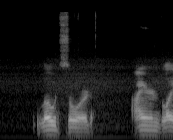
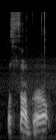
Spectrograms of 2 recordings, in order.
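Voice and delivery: put-on greeting voice; 10 semitones higher, 5 dB louder than usual.

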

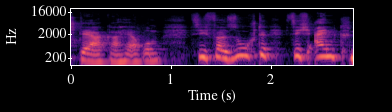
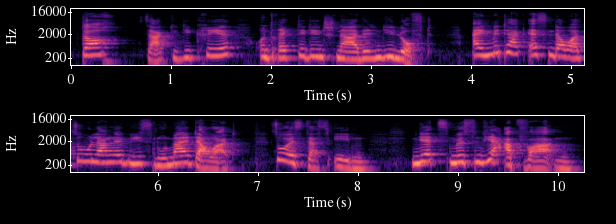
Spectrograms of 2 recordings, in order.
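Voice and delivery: higher, emphatic crow voice; haughty crow; 6 semitones higher, 4 dB louder than usual. Acted. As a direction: lecture firmly as the crow. (belehrende Krähenstimme)

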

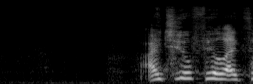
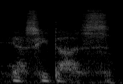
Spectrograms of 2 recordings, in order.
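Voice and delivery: soft whisper; 6 semitones lower, 20 dB quieter than usual. Acted. Whispered reply to princess.

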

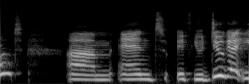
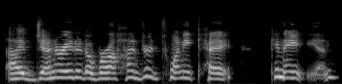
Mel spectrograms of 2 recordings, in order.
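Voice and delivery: ordinary talk

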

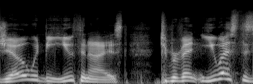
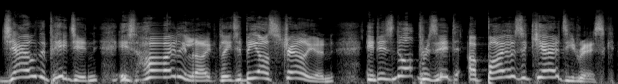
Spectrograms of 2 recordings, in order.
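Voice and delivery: bad Australian accent pitched higher; 8 semitones higher than usual. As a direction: fake Australian accent, voice pushed up. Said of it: "just to raise the pitch of your voice".

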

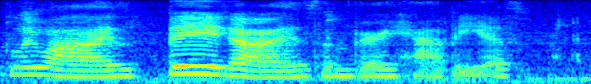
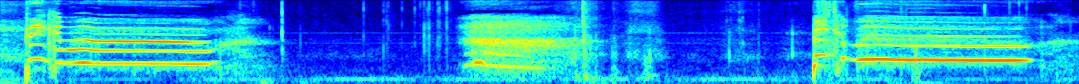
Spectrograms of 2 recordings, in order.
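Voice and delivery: very high, loud, slow peekaboo; peekaboo game; 9 dB louder, much slower than usual. Real, not acted.

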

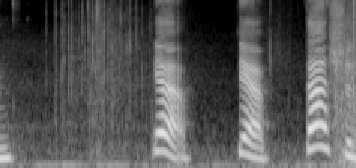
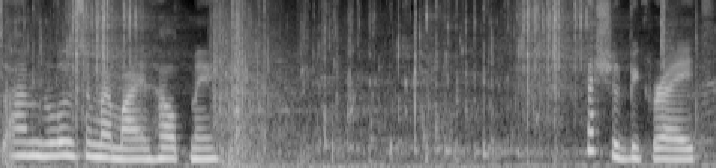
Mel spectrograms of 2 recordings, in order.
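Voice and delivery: ordinary talk

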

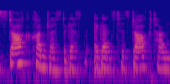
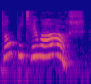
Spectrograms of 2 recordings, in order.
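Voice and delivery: high, loud, drawn-out protest; reproving; 13 semitones higher, 7 dB louder, slower than usual. A narrator's reading. Wife to shopkeeper husband, reproving. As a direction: chide him, stretching the words.

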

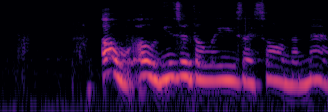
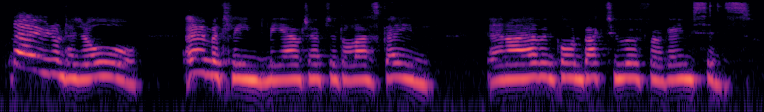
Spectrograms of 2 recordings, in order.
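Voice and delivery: loud guard in a put-on accent; projected, accented watchman voice; jittery guard character; 5 dB louder than usual. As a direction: play a guard making excuses, loudly.

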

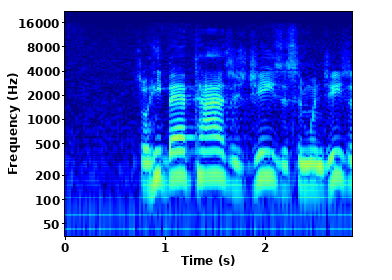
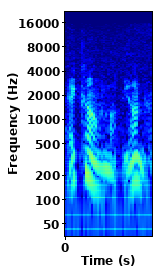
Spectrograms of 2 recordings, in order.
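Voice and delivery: ordinary talk, nothing marked

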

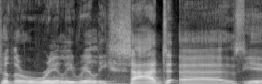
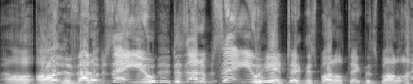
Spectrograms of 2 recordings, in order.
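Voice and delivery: higher, louder gleeful needling; mocking taunt; 12 semitones higher, 10 dB louder than usual. Tear harvester taunting a dumped victim, loud high mockery. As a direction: jab at them with fake delight.

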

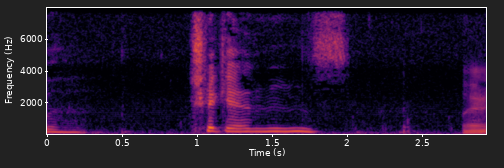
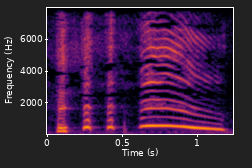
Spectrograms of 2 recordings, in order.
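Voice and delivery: shrieking laugh; 9 dB louder than usual. Real, not acted. Laughing fit.

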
